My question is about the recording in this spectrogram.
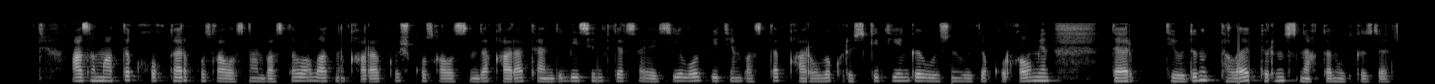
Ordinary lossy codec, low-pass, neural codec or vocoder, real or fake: Opus, 64 kbps; 7.2 kHz; none; real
